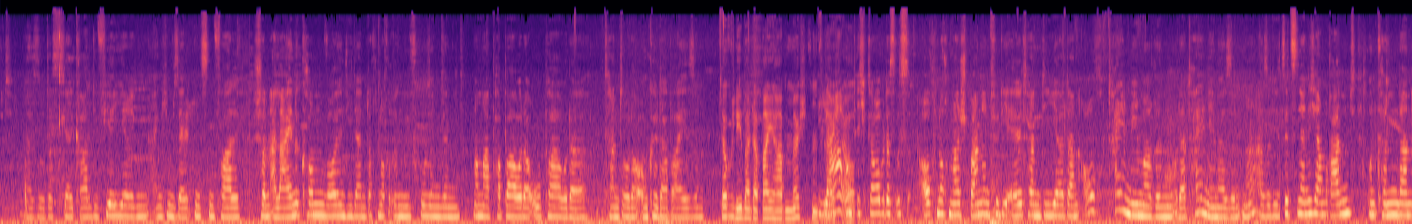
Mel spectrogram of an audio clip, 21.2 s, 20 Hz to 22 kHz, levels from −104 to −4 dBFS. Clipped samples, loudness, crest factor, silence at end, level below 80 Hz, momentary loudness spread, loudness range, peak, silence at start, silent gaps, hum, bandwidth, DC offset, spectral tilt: under 0.1%; -22 LUFS; 14 dB; 0 s; -32 dBFS; 7 LU; 3 LU; -6 dBFS; 0 s; none; none; 18 kHz; 0.8%; -6.5 dB/octave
